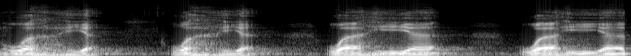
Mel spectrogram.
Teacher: perjelas harokat pada huruf ha jangan sampai mirip sukun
